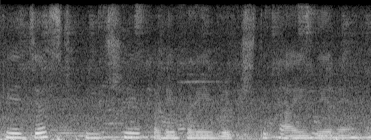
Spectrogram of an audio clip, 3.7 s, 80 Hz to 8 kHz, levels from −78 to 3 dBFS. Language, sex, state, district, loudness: Hindi, female, Chhattisgarh, Raipur, -16 LUFS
